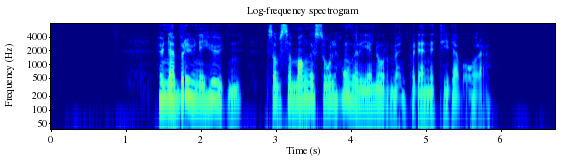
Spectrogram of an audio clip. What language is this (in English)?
Norwegian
